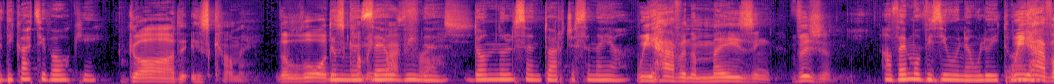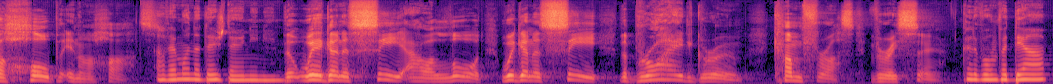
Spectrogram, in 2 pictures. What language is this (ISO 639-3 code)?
ron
